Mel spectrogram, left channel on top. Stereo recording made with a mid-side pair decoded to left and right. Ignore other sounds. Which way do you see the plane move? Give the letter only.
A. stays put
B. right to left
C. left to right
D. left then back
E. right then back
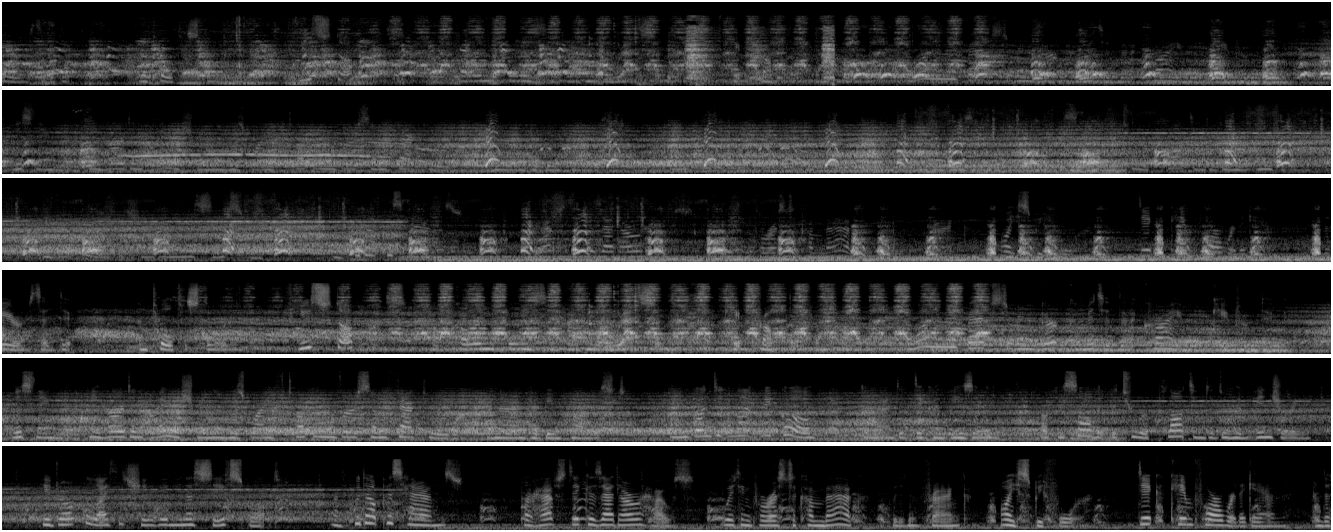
B.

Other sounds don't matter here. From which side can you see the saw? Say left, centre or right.
right.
